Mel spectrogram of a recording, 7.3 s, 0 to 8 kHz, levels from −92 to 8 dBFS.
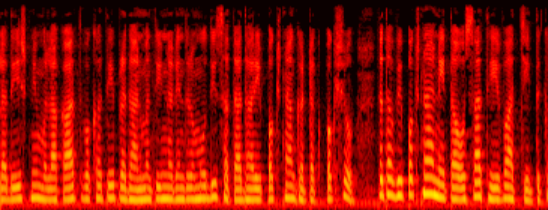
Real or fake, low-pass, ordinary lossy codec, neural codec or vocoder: real; 7.2 kHz; none; none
